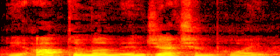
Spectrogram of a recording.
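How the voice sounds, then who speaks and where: A cold, clinical doctor, as a male reader puts him on who explains things in a measured, matter-of-fact tone. He speaks slowly and evenly. The voice rings in a roomy space over a constant hiss. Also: medium pitch, lightly acted. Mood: detached. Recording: roomy room with steady hiss.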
